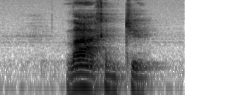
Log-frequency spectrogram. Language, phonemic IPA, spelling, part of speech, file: Dutch, /ˈwaɣəɲcə/, wagentje, noun, Nl-wagentje.ogg
- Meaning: diminutive of wagen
